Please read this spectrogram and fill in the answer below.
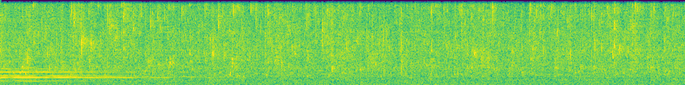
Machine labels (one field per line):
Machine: pump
